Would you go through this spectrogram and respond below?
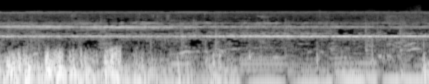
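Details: Cicadas (chicharras) drone steadily in a high, continuous, ringing buzz at one pitch, heard about halfway along a hiking trail through varied vegetation to the Peñón de Comasagua, La Libertad, El Salvador.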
